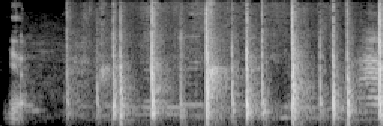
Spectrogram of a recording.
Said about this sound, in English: And you'll hear it, I mean, there's like this female singer who's singing and there are women around her laughing and clapping and drumming.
